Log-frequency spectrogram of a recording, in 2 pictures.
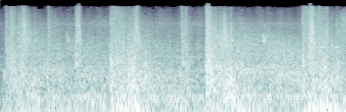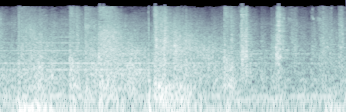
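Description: Police gunfire erupts in a horror film scene as a fusillade of many rapid, loud shots with heavy booming low end that overlap almost continuously.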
